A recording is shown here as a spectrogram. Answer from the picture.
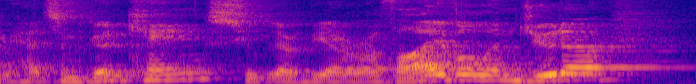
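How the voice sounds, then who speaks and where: A man talks at a fairly quick pace with lively intonation. Noticeable background noise and audible room echo fill the recording. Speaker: Bible teacher. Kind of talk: teaching a class with discussion. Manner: fast.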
